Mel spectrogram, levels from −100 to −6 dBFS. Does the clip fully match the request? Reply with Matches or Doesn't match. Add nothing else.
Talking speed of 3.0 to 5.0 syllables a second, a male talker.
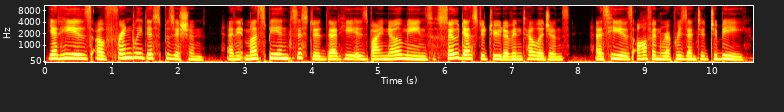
Doesn't match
